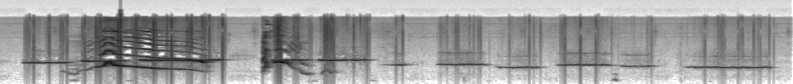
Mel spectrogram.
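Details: A two-month-old Alaskan Malamute puppy, playing, gives high, thin howls and whines, some wavering and some held steady.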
